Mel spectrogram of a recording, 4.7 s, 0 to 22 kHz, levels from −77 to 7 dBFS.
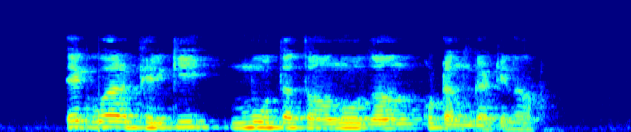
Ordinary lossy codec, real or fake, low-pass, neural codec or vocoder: AAC, 48 kbps; real; 7.2 kHz; none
